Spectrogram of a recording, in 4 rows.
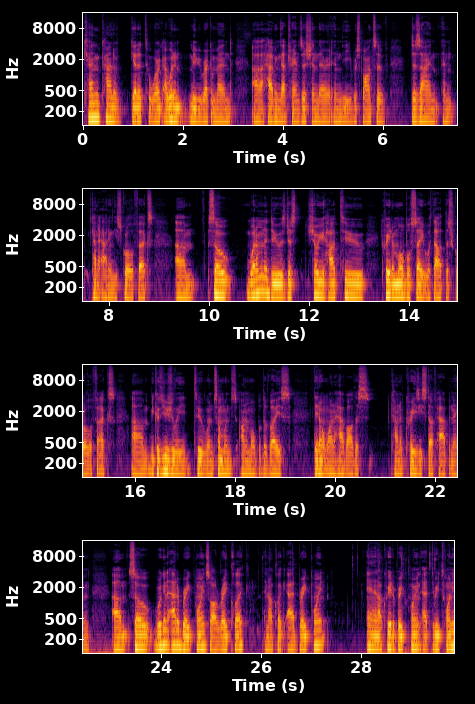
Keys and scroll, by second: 28.5-29.5 typing.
